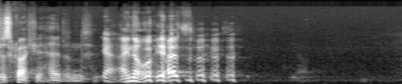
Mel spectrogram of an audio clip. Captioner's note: laughs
